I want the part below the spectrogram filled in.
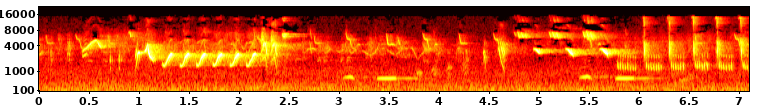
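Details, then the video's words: A common nightingale sings a varied phrase: a fast run of rising chirps, low whistled notes, then a rapid dry rattle of repeated clicks. "Doğal Bülbül Sesi Dinle"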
